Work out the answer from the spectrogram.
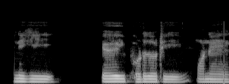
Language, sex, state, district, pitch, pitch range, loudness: Bengali, male, West Bengal, Jalpaiguri, 125 Hz, 120-130 Hz, -21 LUFS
